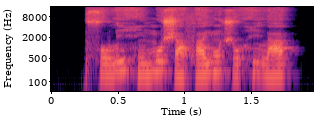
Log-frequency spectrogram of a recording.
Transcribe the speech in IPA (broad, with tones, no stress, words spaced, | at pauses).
so˨li˧hĩ˨mo˧ ʃa˨fa˨˦jũ˦˨ʃo˨˦ hi˦˨la˨˦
